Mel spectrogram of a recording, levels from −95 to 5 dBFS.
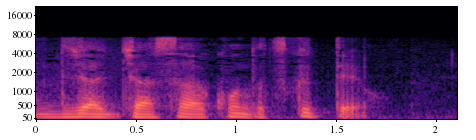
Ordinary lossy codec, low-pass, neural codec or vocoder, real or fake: none; 7.2 kHz; none; real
